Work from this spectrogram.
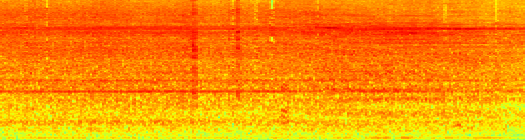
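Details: RV furnace in a motorhome test-run after LP system work, flue off: steady rushing blower roar with even tone, no scraping or ticking; the reported fan rub isn't showing.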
